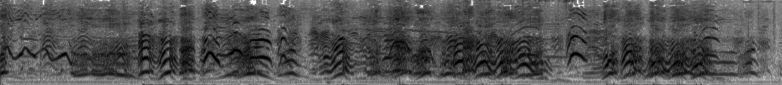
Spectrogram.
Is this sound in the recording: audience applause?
no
